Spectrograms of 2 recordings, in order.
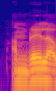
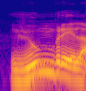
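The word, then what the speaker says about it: umbrella: Wavell letter है, और इसका प्रोनाउंसिएशन भी यू का यू नहीं है, आ है। अगर इस यू का प्रोनाउंसिएशन यहाँ पर यूम्ब्रेला होता, अगर इसे यूम्ब्रेला पढ़ा जाता, यूम्ब्रेला, तो एन न लगता, ए लगता, क्योंकि इसका प्रोनाउंसिएशन यूम्ब्रेला नहीं है, अम्ब्रेला, अ जो एक वावेल साउंड है।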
